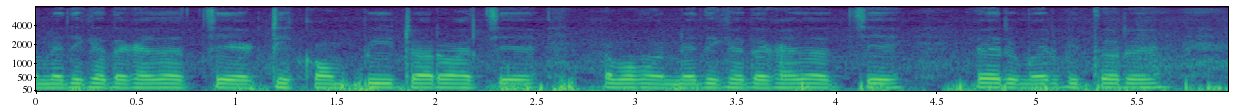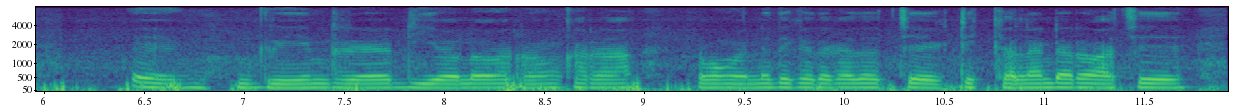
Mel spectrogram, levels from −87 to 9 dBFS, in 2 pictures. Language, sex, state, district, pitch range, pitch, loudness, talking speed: Bengali, male, Assam, Hailakandi, 140-145 Hz, 145 Hz, -17 LUFS, 140 wpm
